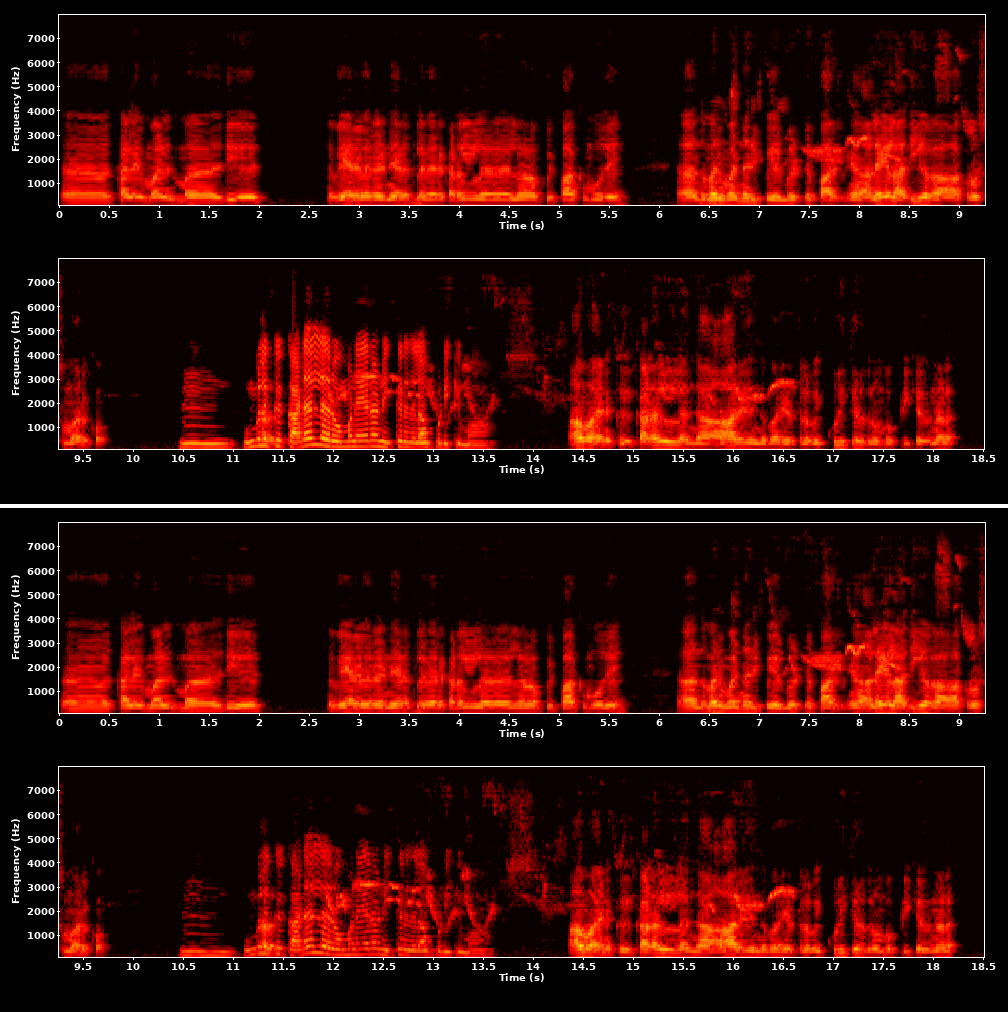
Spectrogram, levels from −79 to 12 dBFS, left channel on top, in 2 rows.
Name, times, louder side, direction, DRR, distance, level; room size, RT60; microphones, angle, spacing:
voice 1, 0.0-2.0 2.7-5.6 6.2-9.5 11.2-11.4 14.3-18.2, equal, 25° left, 0.8 m, -28 dB
voice 2, 6.4-7.4 10.5-13.6, left 7 dB, 90° left, 0.4 m, -29 dB
sound 1, 7.1-9.2 11.7-16.6, right 2 dB, 20° right, 0.5 m, -40 dB
2.2 x 2.0 x 2.7 m
head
